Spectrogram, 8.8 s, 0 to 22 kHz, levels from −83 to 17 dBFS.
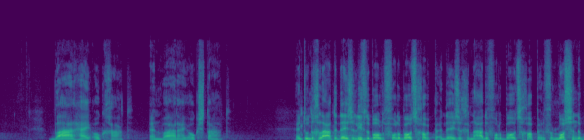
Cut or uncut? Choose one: cut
